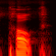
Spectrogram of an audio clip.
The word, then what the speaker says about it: POAP: And I think what we decided is we're gonna call it whatever the hell we want, and it's Pope because it's one syllable.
